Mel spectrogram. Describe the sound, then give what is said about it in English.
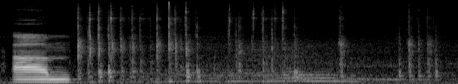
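Keyboard typing as someone writes a message: many rapid, irregular key clicks of varying loudness after a short tonal sound at the start, with a low steady hum under part of the run. “just got to send a message and I cannot type. And talk.”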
